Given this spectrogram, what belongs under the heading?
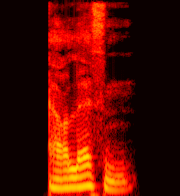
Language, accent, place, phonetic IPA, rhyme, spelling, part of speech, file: German, Germany, Berlin, [ɛɐ̯ˈlɛsn̩], -ɛsn̩, Erlässen, noun, De-Erlässen.ogg
- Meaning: dative plural of Erlass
